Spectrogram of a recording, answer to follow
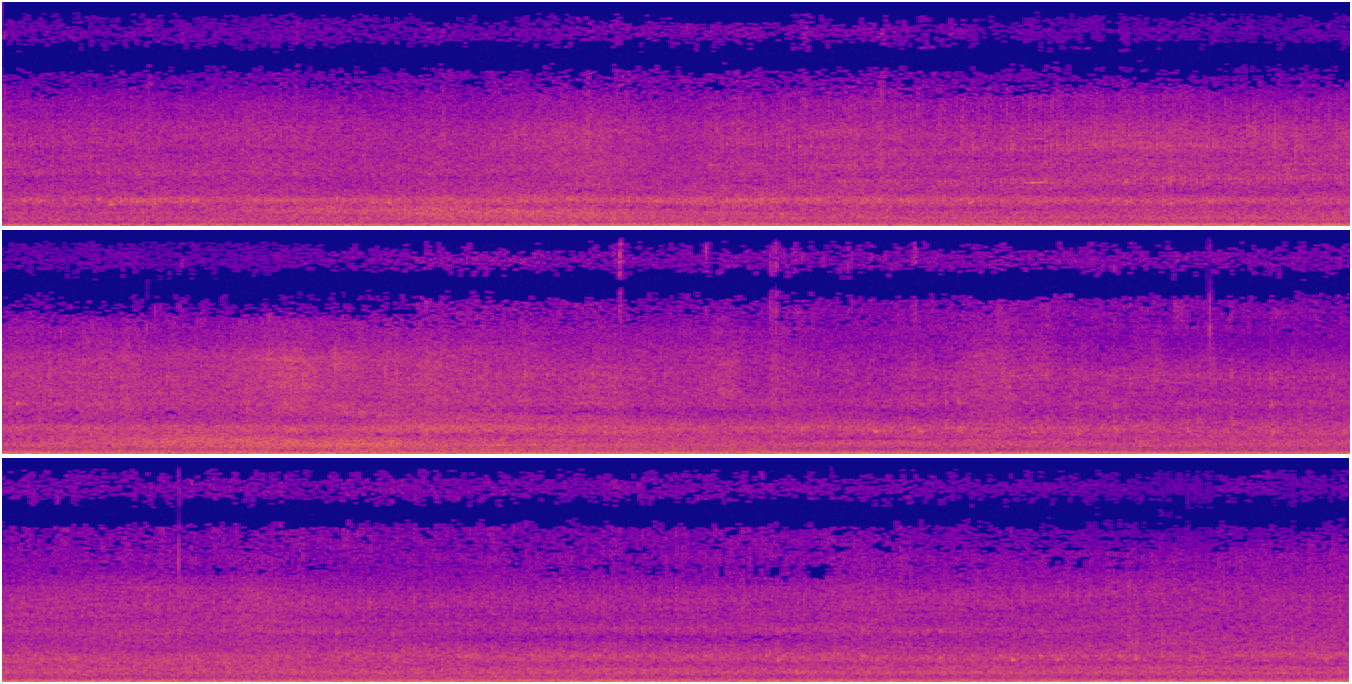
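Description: Steady outdoor noise: a low, unsteady wind rumble on the microphone over a haze of road traffic, with no distinct events.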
